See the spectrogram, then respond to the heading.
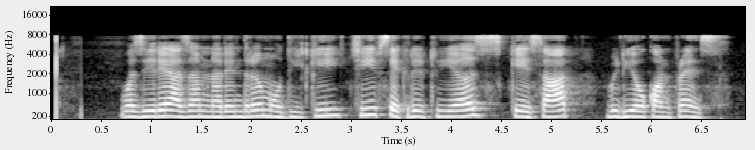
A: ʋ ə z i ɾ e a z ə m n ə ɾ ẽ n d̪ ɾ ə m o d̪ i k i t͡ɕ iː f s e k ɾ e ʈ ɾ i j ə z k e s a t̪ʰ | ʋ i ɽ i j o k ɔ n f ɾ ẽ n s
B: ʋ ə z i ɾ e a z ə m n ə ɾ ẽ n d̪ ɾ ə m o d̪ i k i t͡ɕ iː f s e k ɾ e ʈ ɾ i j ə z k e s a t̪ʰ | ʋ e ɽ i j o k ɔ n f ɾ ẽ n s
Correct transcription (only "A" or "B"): A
